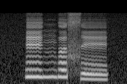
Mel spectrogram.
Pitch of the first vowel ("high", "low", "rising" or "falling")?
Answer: high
